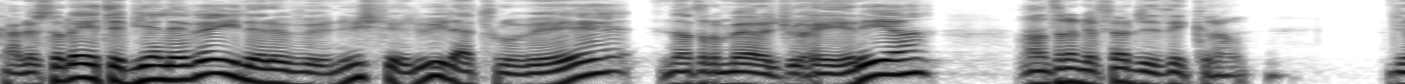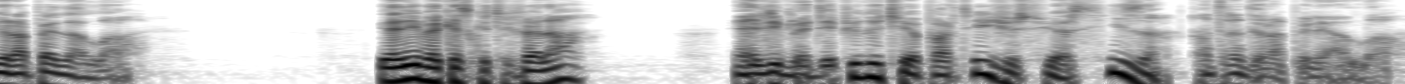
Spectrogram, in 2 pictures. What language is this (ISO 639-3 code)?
fra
